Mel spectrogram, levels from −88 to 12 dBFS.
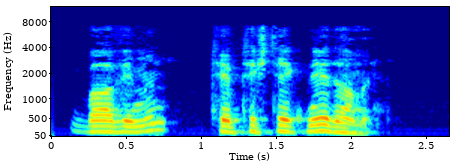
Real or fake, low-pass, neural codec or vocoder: real; 7.2 kHz; none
